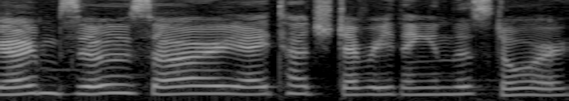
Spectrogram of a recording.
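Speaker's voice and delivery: put-on tearful child's voice, speaking through tears. Retelling a sick child's apology for touching everything: imitating a crying child. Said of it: "he just comes over crying to me".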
